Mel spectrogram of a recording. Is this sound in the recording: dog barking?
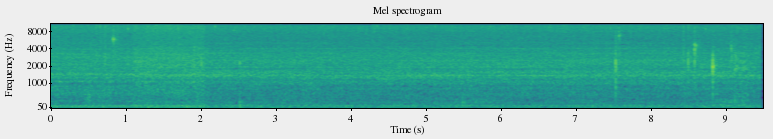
no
